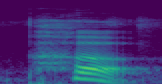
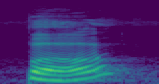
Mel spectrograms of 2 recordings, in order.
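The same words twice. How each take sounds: First: The p is said with a puff of air. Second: The p is said without a puff of air. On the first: "with aspiration" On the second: "that is without aspiration"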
